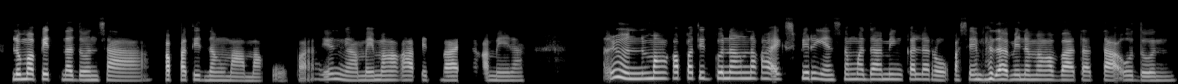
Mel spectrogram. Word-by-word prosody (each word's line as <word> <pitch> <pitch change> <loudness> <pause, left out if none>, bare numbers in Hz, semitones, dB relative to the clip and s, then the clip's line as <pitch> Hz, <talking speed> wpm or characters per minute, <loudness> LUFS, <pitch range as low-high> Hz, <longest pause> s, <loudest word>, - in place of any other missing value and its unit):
lumapit 240 -1 +6
na 215 - +5
dun 205 0 -1
sa 185 -2 0 0.2
kapatid 215 0 +2
ng 190 -1 -2
mama 175 -2 -3
ko - - -16
pa - - -5 0.2
yun 250 -4 -3
nga 195 - 0
may 195 +1 -2
mga 205 0 0
kapitbahay 200 -1 +1
na 200 - -21
kami 190 -1 -3
na - - -7 0.8
ayun 270 -6 +2
yung 265 - 0
mga 280 0 +4
kapatid 285 -2 -1
ko 285 - +2
nang 275 0 +2
naka 275 -1 +2
experience 245 -4 -3
ng 240 0 -3
madaming 240 -1 -1
kalaro, 230 -4 0
kasi 225 +1 -2
madami 225 -1 +3
ng 220 - 0
mga 220 0 0
bata 205 -1 +2
at - - -23
tao 205 0 +1
dun, 185 -1 -5
220 Hz, 185 wpm, -22 LUFS, 200-245 Hz, 0.8 s, lumapit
